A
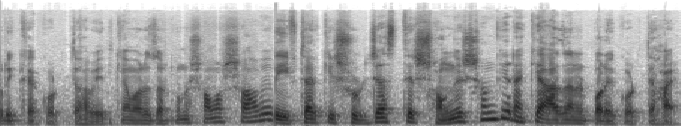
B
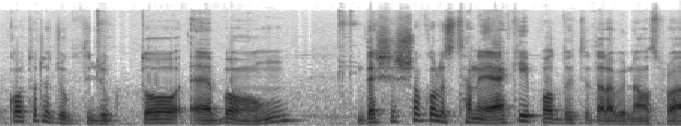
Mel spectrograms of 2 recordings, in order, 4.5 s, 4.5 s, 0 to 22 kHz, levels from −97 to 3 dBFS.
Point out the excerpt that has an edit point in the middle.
A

